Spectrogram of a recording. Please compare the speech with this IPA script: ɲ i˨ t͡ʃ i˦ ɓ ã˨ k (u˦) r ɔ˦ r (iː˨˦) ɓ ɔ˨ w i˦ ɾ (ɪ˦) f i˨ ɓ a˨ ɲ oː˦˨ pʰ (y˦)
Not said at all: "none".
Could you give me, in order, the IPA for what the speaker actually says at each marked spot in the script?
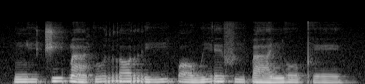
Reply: u˦, iː˨˦, ɪ˦, e˦

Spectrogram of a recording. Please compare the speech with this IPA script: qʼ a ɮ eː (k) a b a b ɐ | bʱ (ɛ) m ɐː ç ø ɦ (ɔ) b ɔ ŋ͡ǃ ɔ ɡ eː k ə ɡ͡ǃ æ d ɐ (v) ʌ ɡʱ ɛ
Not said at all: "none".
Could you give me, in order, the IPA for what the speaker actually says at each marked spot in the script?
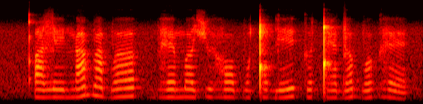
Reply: ŋ, ɛ, ɔ, b

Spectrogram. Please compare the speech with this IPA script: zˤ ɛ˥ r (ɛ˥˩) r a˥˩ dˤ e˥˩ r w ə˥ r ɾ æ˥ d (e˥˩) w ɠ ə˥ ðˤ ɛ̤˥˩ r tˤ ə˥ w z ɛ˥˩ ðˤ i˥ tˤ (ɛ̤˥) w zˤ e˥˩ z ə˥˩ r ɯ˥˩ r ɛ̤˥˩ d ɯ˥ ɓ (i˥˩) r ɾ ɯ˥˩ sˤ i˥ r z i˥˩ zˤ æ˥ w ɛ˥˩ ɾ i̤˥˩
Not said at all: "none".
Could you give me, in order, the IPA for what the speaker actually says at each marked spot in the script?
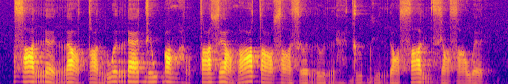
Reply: ɛ˥˩, e˥, ɛ˥, i˥˩

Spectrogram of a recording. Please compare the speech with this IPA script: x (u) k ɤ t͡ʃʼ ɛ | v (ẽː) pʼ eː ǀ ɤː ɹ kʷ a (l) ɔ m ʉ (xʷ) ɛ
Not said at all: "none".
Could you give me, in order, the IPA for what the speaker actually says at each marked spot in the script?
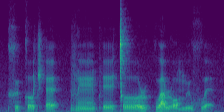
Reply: ʉ, ẽː, ɹ, xʷ

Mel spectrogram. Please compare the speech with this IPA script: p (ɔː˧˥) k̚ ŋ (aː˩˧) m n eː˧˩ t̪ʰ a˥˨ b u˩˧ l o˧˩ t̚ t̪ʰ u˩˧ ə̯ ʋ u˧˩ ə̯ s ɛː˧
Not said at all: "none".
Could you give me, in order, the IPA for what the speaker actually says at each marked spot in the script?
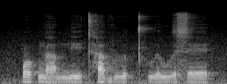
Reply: ɔː˧˥, aː˩

